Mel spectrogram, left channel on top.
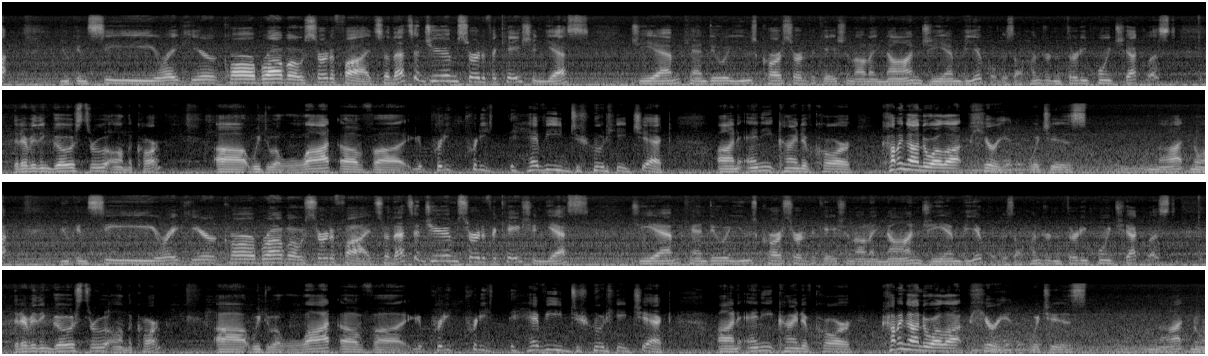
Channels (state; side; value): normal; both; correlation 0.72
